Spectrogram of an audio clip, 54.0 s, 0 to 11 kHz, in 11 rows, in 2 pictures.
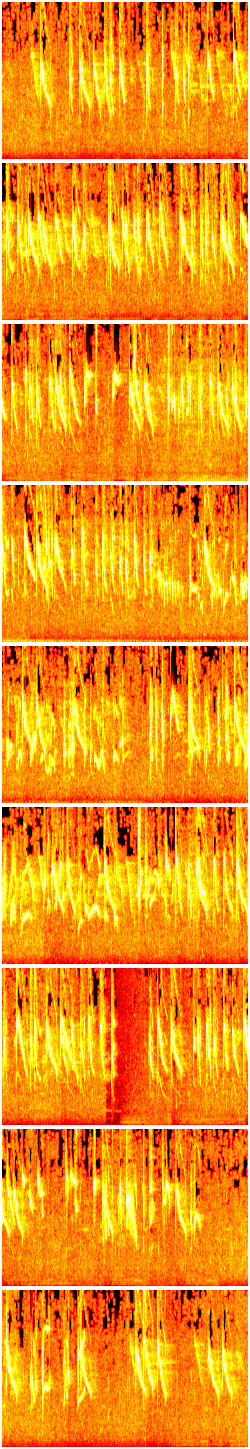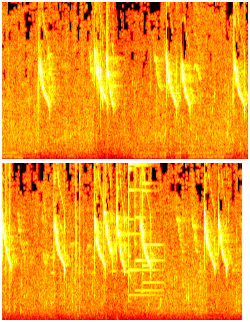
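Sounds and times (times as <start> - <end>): birds twittering song: 0.0 - 54.0.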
